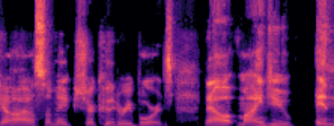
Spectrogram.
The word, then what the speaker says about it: charcuterie: I was like, I don't even know what a charcuterie board is.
